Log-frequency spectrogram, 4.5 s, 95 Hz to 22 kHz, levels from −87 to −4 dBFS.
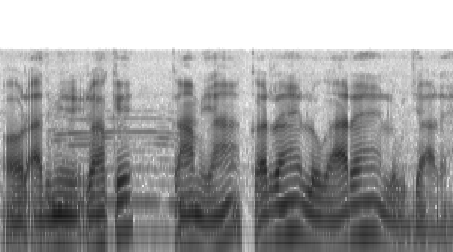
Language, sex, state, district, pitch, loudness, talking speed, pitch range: Hindi, male, Bihar, Muzaffarpur, 115 Hz, -22 LUFS, 210 wpm, 105-140 Hz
